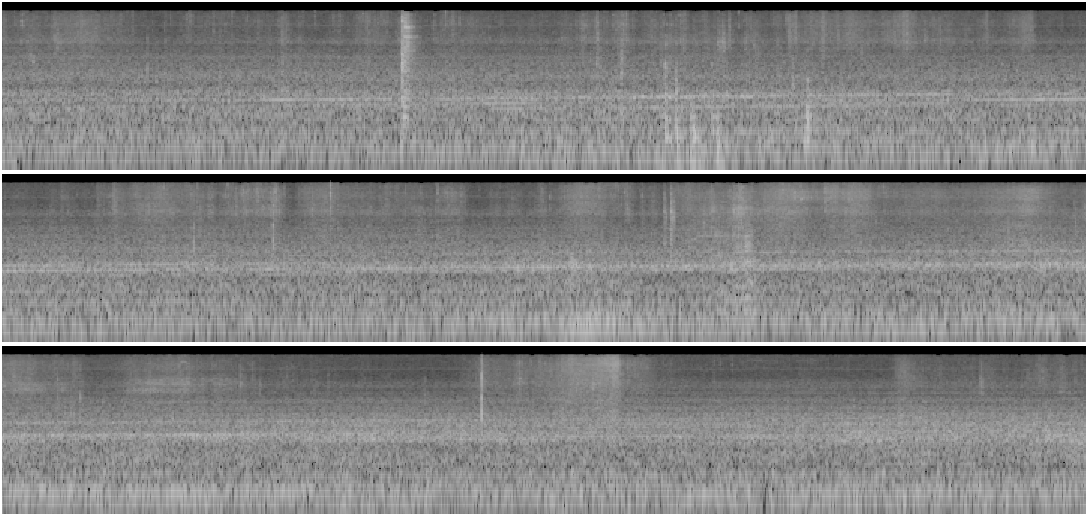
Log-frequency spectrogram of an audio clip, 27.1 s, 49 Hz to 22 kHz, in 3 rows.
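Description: Inside the cabin of an E5 series Shinkansen as it pulls away from a station and gathers speed: a steady running rumble with a motor whine made of several tones slowly rising in pitch. A few sharp knocks come about three to seven seconds in.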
